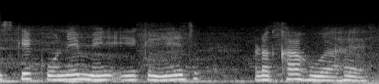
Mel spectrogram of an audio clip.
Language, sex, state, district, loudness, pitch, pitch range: Hindi, female, Jharkhand, Ranchi, -13 LUFS, 195 Hz, 160-205 Hz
